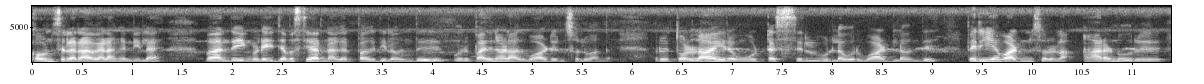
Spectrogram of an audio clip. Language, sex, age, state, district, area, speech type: Tamil, female, 45-60, Tamil Nadu, Nagapattinam, urban, spontaneous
